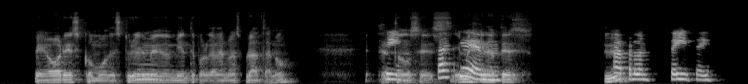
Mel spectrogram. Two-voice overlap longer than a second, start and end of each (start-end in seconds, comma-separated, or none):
3.8-5.1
